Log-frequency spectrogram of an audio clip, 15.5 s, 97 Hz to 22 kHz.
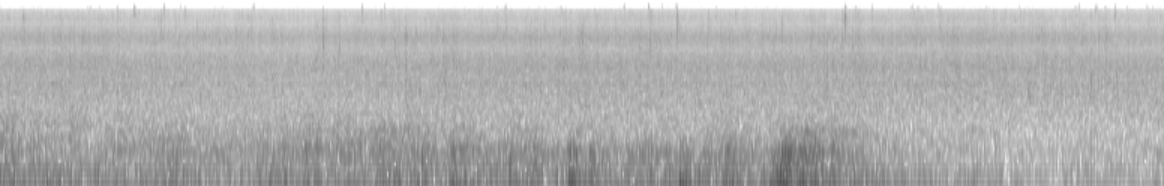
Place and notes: Birdwood Rd, Cambridge, UK - City Thunderstorm
Thunderstorm recorded from garden under shelter. Birds singing and searching for food, passing traffic and general street noise can be heard.
Zoom F1 and Zoom XYH-6 Capsule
